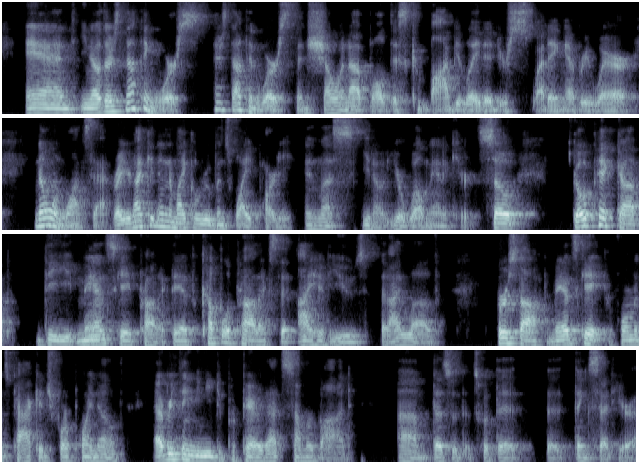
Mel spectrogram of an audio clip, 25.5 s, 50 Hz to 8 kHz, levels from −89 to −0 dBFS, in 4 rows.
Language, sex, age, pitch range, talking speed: English, male, 30-49, 100-120 Hz, 190 wpm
